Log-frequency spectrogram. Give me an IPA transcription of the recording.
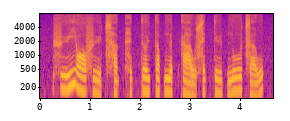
fyː˨˥jɔː˨fyː˨˩ t͡sʰɐ˨k̚ hɪ˨˥k̚t̪ɵ˧ɥt̪ɐ˧p̚n̪ɵ˨˥t̚ kaː˨˩wsɪ˧k̚t̪yː˨p̚ n̪uː˧t͡sɐ˨˥w

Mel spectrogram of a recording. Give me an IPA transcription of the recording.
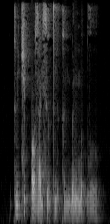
kɨ˨˦t͡ɕə˦˥p̚ ʔɔ˧˩za̰˧˨jsɨ̰˧˨w t̪i˧˩ə̯kə̤˨˩nɓə˧˩n mo˨˩t̚vo̤˨˩

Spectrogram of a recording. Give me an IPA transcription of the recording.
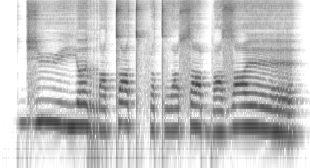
d͡zyː jɐrɐ tˤytˤfɐtˤ ðˤusˤɛ bɐ zˤɛː

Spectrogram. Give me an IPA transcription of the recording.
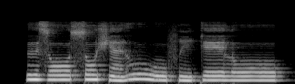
ɨ˧zoː˧ so˧ʃɛ̃˨ ɣu˦wu˨ fĩ˨keː˧ loː˧

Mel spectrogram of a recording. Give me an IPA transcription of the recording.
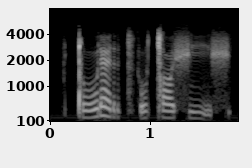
ǃoɾært͡sʼoǀɒ ʃiʃ

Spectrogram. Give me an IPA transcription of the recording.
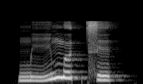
miː˨˥mɵ˥t̚t͡sɪ˧k̚

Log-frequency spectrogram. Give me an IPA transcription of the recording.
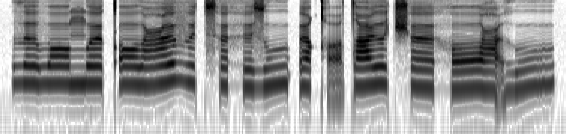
ðəːβɔːŋʷœ kʼɔːʊ̯ʕœvø t͡sʰœhøzuː ʔœqʰɔ̰tˤøːə̯t͡ʃʰœː hɔːʕə̰ɦuː

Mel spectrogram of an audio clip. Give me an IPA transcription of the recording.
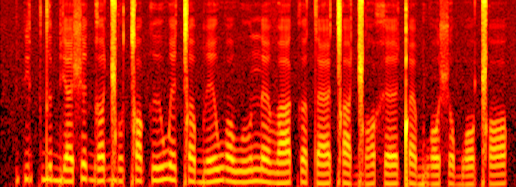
pʲækdɨbʲæʃe ɡɐɡ͡ǁo ǀɒkɨwe ǀɐbewɔ wu nɛvakɐ tæǀa ɡ͡ǁɒxɛǃæb wɔʃɔ bɔǁɒ

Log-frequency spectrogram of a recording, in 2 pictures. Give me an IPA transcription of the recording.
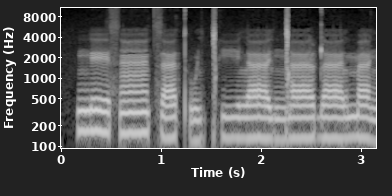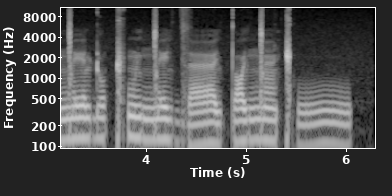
ŋeː˥˧sæ̃ː˦˥t͡sæ˩˧˩ tʼu˩lʲǀʰiː˧l æː˥˧lʲŋ͡ǀæː˦˥ɖæː˦˥lmæ˥˧ ŋ͡ǀe˦˥l ɖo˧ǁʰũ˥˧lʲŋ͡ǀe˥˧lʲd͡zæː˩˧˩lʲ t̪ɒ˦˥lʲŋ͡ǀæ̃˦˥ǁʰuː˩˧˩

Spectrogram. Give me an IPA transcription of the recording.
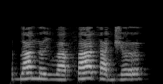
danəi̯ vafasa d͡ʒə

